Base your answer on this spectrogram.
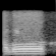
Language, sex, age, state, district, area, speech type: Manipuri, male, 18-30, Manipur, Chandel, rural, conversation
